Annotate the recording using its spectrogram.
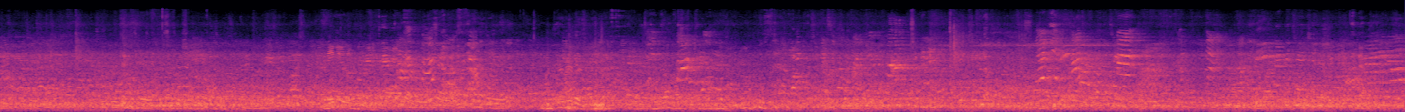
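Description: A crowd of women chatters nearby in an echoing hall.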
